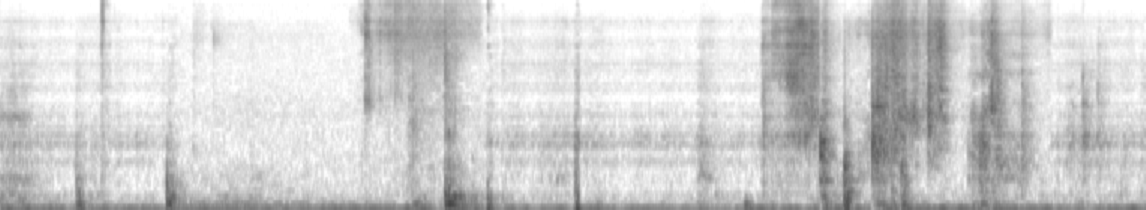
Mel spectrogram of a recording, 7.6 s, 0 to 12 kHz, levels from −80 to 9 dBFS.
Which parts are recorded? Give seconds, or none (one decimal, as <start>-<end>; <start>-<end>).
1.2-3.2; 5.4-7.0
